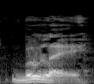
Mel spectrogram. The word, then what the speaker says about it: boule: One root is thelo, T-H-E-L, long O, which means wish, will, or desire. The second root is boule. You'd spell it B-O-U-L long A, or in the dictionary long E.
